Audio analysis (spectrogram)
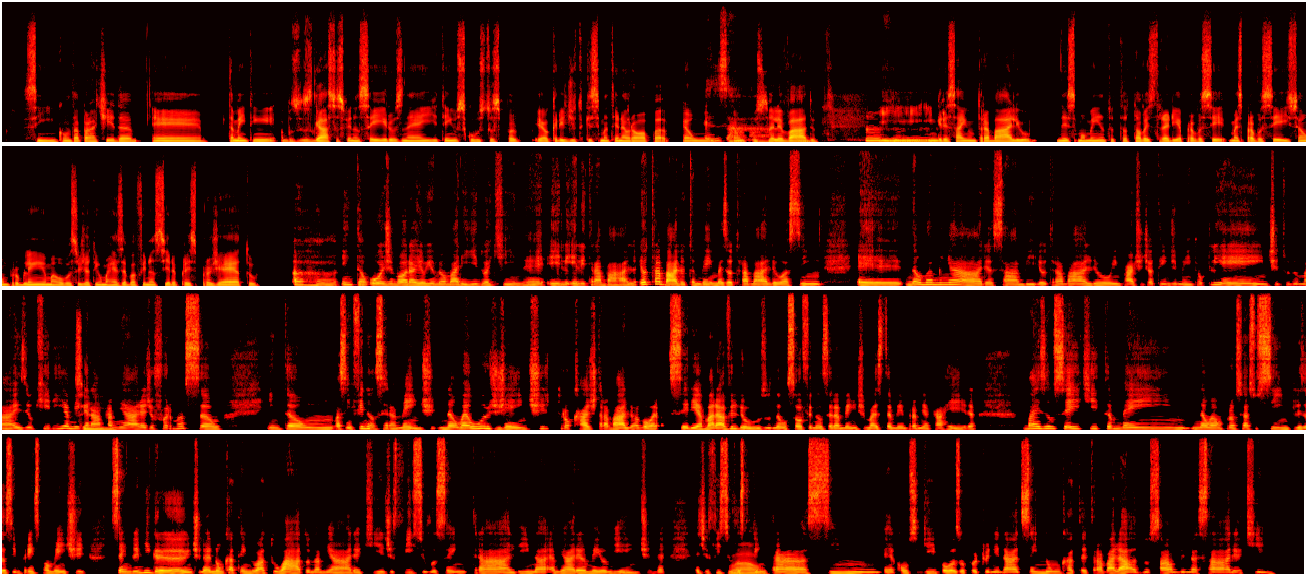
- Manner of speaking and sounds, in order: none
- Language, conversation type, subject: Portuguese, advice, Como posso priorizar várias metas ao mesmo tempo?
- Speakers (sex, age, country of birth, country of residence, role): female, 30-34, Brazil, Sweden, user; male, 30-34, Brazil, Portugal, advisor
